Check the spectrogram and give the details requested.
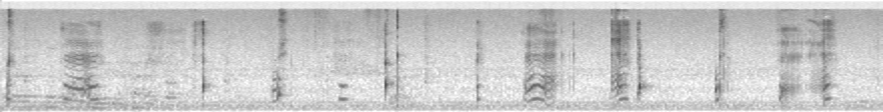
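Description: Repeated short hiccup sounds, about a dozen in nine seconds, some with small voiced squeaks; an infant with hiccups.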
